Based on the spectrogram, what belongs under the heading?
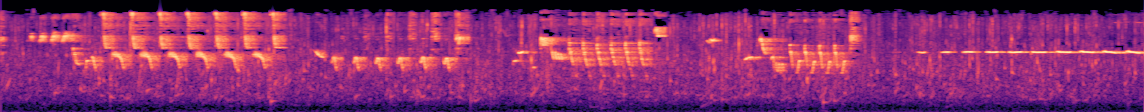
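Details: Clear, melodious song from a lively male robin, meant as training material: loud buzzy rattling phrases, rapid trills and chirps, ending in a long thin high whistle, with trickling water throughout.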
